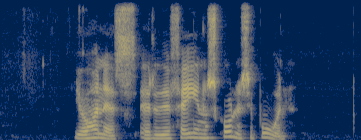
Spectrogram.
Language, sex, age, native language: Icelandic, female, 40-49, Icelandic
